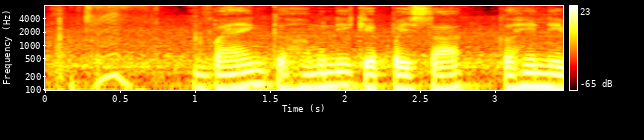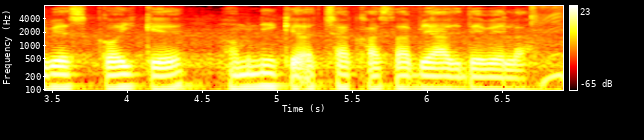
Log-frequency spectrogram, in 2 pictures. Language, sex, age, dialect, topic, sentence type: Bhojpuri, male, 18-24, Southern / Standard, banking, statement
